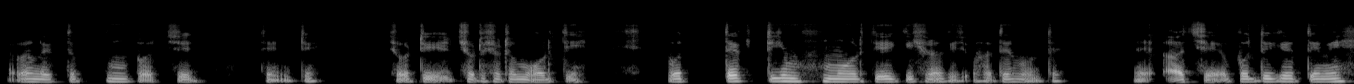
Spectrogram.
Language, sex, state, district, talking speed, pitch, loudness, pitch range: Bengali, male, West Bengal, Paschim Medinipur, 95 wpm, 130 Hz, -28 LUFS, 125-145 Hz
